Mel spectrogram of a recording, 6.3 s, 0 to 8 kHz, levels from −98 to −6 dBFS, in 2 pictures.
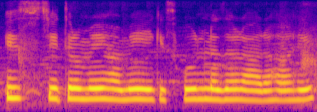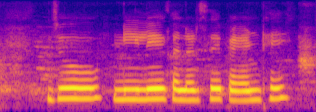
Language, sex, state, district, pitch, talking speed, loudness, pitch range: Hindi, female, Madhya Pradesh, Bhopal, 240 Hz, 150 wpm, -14 LUFS, 230-250 Hz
